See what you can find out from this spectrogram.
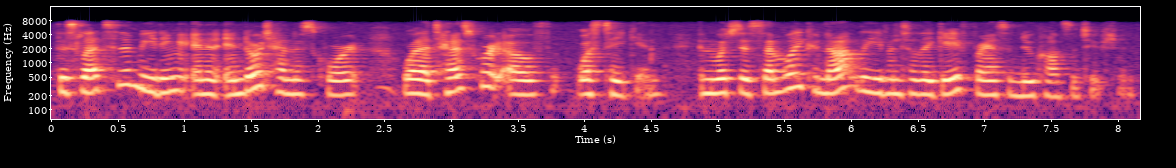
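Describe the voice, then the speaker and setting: High-voiced teenage girl narrating, muffled recording. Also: fairly quick, few pauses. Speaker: student narrator. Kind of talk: scripted history narration. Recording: dull, faintly noisy amateur recording.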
